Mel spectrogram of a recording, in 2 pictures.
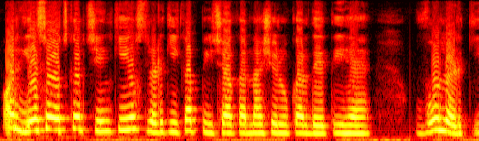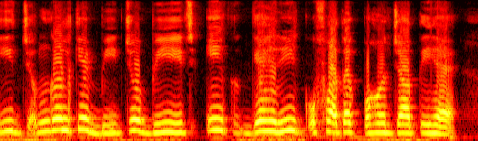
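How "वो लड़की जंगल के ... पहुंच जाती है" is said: usual speaking voice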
